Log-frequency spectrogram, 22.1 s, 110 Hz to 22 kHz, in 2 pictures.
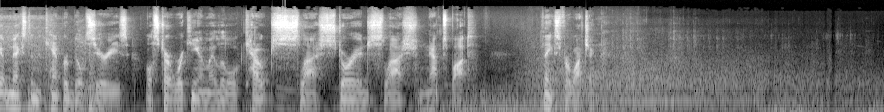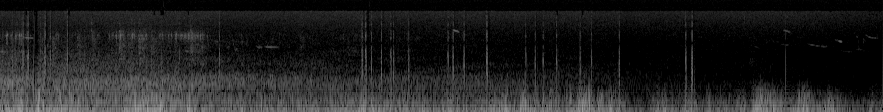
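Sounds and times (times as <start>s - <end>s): tyres on gravel: 0.0s - 10.6s
wind rumble on microphone: 4.4s - 22.0s
pickup engine driving away: 4.8s - 12.0s.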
